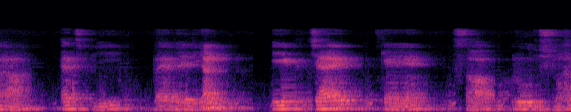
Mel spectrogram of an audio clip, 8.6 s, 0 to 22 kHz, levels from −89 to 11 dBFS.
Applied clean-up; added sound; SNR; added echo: neural separator model SepFormer DNS4.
